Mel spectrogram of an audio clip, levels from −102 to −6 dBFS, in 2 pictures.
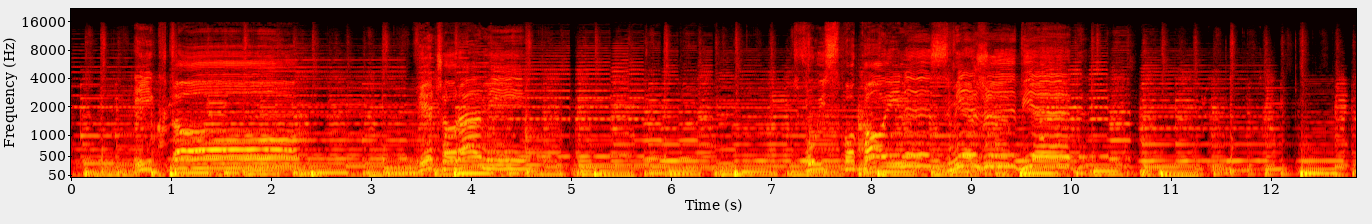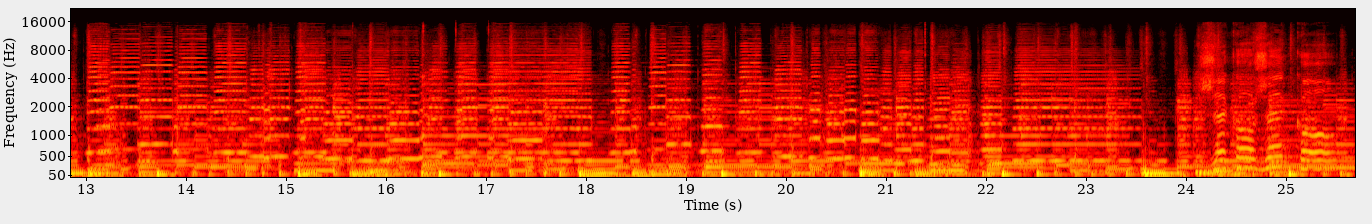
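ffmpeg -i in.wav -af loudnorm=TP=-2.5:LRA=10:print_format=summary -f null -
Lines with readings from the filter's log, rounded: Input Integrated:    -39.8 LUFS
Input True Peak:     -20.1 dBTP
Input LRA:             3.1 LU
Input Threshold:     -49.8 LUFS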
